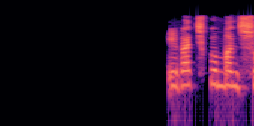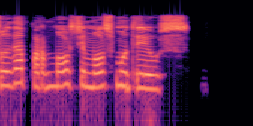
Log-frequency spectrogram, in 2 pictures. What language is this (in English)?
Catalan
